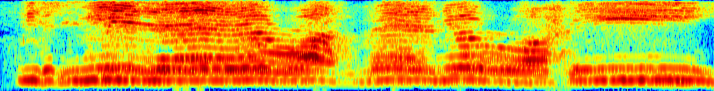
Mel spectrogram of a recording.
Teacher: مضغمة لا تنطق، راء شدة وفتحة مفخمة، بسم الله الرحمن الرحيم، حاء كسرة مادة عارض السكون جائز اثنين أو أربع أو ست حركات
